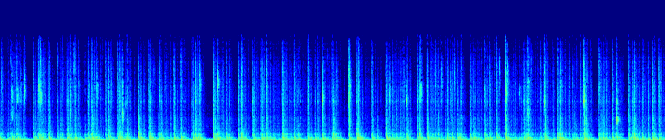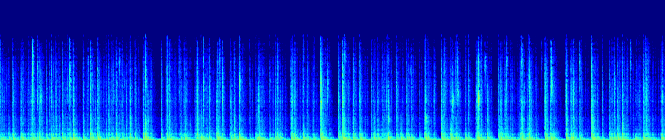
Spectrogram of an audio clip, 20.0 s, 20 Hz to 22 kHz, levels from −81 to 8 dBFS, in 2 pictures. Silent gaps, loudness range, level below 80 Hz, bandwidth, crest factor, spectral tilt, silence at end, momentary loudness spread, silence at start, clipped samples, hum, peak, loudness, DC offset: none; 1 LU; -58 dBFS; 17 kHz; 24 dB; -4 dB/octave; 0 s; 4 LU; 0 s; under 0.1%; none; -12 dBFS; -36 LUFS; under 0.1%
